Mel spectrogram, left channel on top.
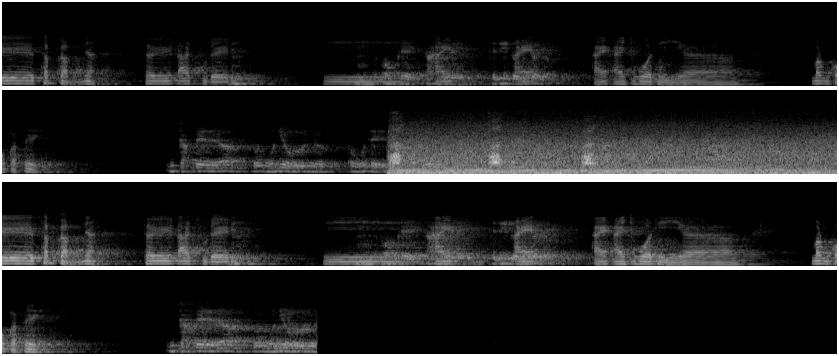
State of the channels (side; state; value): right; drops out; at 11.5 s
